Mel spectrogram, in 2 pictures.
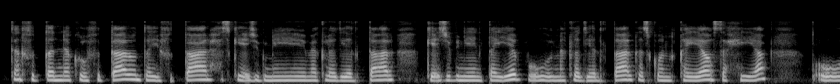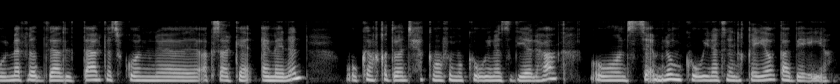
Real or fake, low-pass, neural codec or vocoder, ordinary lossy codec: fake; none; codec, 16 kHz, 2 kbps, FunCodec, trained on LibriTTS, 25 frames a second; none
